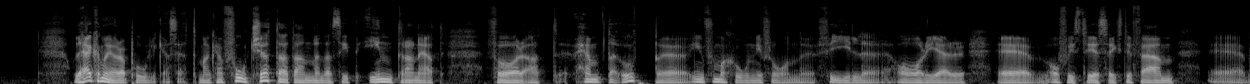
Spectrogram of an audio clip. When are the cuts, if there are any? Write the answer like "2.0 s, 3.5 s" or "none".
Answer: none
